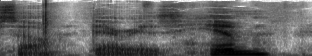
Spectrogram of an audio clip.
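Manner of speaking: ordinary talk, nothing marked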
